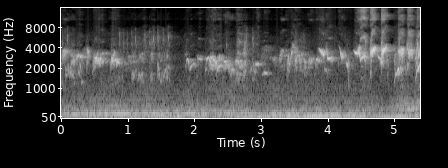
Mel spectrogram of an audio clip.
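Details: Red-whiskered bulbul singing: rapid, varied chirps and warbled phrases, growing louder and higher toward the end, with a low hum beneath.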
